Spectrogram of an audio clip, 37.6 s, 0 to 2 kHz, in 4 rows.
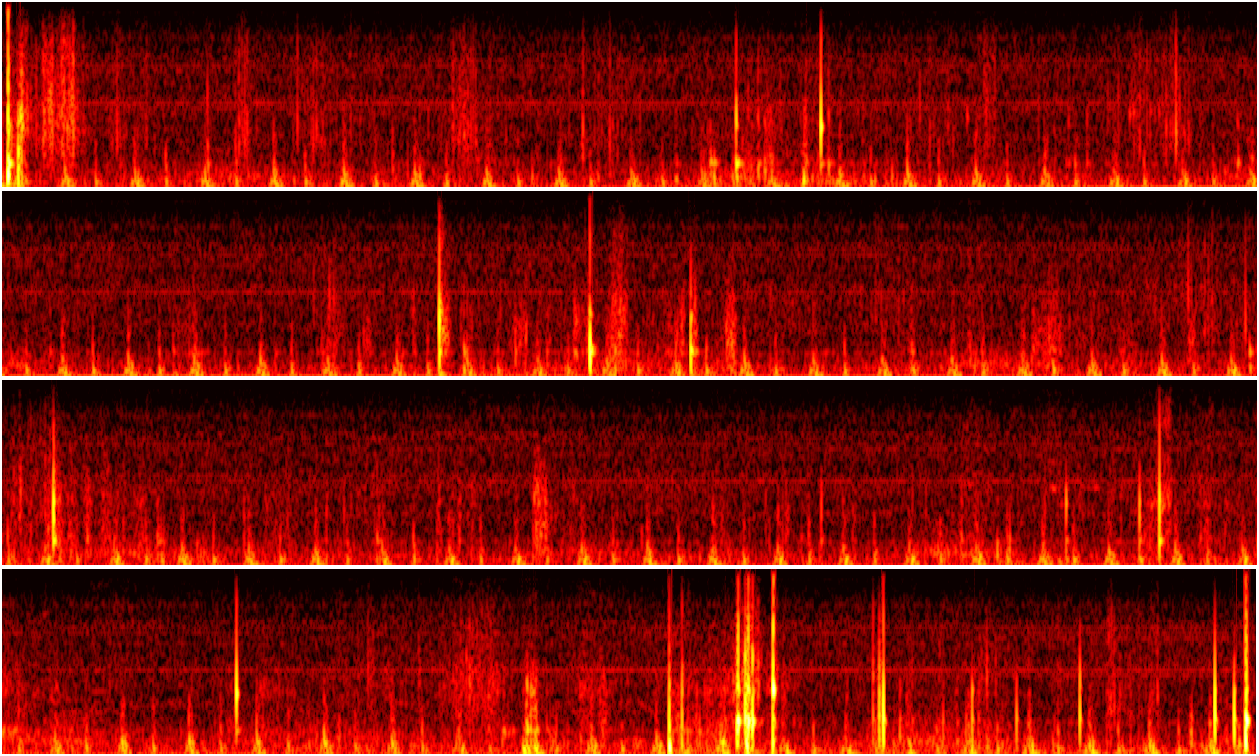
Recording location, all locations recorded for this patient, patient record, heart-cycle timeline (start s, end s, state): tricuspid valve (TV)
pulmonary valve (PV)+tricuspid valve (TV)
#Age: Child
#Sex: Female
#Height: 151.0 cm
#Weight: 42.2 kg
#Pregnancy status: False
#Murmur: Absent
#Murmur locations: nan
#Most audible location: nan
#Systolic murmur timing: nan
#Systolic murmur shape: nan
#Systolic murmur grading: nan
#Systolic murmur pitch: nan
#Systolic murmur quality: nan
#Diastolic murmur timing: nan
#Diastolic murmur shape: nan
#Diastolic murmur grading: nan
#Diastolic murmur pitch: nan
#Diastolic murmur quality: nan
#Outcome: Normal
#Campaign: 2014 screening campaign
0.00	0.41	unannotated
0.41	0.47	diastole
0.47	0.58	S1
0.58	0.70	systole
0.70	0.78	S2
0.78	0.98	diastole
0.98	1.10	S1
1.10	1.22	systole
1.22	1.30	S2
1.30	1.50	diastole
1.50	1.62	S1
1.62	1.74	systole
1.74	1.84	S2
1.84	2.02	diastole
2.02	2.14	S1
2.14	2.28	systole
2.28	2.36	S2
2.36	2.54	diastole
2.54	2.66	S1
2.66	2.80	systole
2.80	2.88	S2
2.88	3.08	diastole
3.08	3.20	S1
3.20	3.32	systole
3.32	3.42	S2
3.42	3.62	diastole
3.62	3.74	S1
3.74	3.86	systole
3.86	3.94	S2
3.94	4.16	diastole
4.16	4.28	S1
4.28	4.42	systole
4.42	4.50	S2
4.50	4.72	diastole
4.72	4.82	S1
4.82	4.94	systole
4.94	5.04	S2
5.04	5.26	diastole
5.26	5.40	S1
5.40	5.50	systole
5.50	5.60	S2
5.60	5.77	diastole
5.77	5.89	S1
5.89	6.00	systole
6.00	6.10	S2
6.10	6.26	diastole
6.26	6.38	S1
6.38	6.52	systole
6.52	6.58	S2
6.58	6.78	diastole
6.78	6.90	S1
6.90	7.02	systole
7.02	7.10	S2
7.10	7.30	diastole
7.30	7.40	S1
7.40	7.54	systole
7.54	7.62	S2
7.62	7.80	diastole
7.80	7.92	S1
7.92	8.04	systole
8.04	8.14	S2
8.14	8.32	diastole
8.32	8.44	S1
8.44	8.56	systole
8.56	8.66	S2
8.66	8.84	diastole
8.84	8.96	S1
8.96	9.08	systole
9.08	9.16	S2
9.16	9.36	diastole
9.36	9.46	S1
9.46	9.58	systole
9.58	9.68	S2
9.68	9.86	diastole
9.86	9.96	S1
9.96	10.10	systole
10.10	10.18	S2
10.18	10.34	diastole
10.34	10.46	S1
10.46	10.58	systole
10.58	10.66	S2
10.66	10.84	diastole
10.84	10.96	S1
10.96	11.08	systole
11.08	11.16	S2
11.16	11.34	diastole
11.34	11.44	S1
11.44	11.58	systole
11.58	11.66	S2
11.66	11.84	diastole
11.84	11.96	S1
11.96	12.08	systole
12.08	12.18	S2
12.18	12.36	diastole
12.36	37.65	unannotated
